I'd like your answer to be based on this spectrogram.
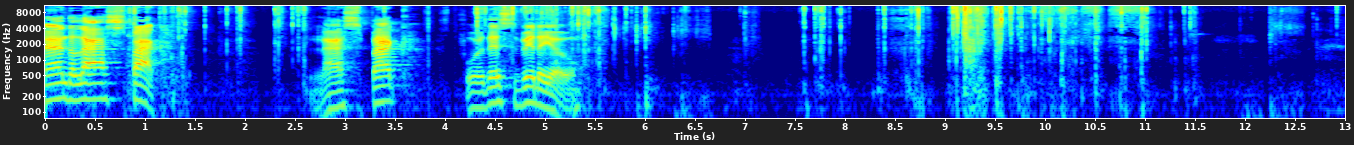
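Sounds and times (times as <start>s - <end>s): wrapper tearing and crinkling: 1.2s - 2.7s, 4.2s - 6.4s, 7.6s - 11.5s.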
